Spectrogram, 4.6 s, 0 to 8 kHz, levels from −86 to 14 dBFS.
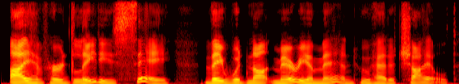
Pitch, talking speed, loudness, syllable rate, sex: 165 Hz, 195 wpm, -22 LUFS, 4.1 syllables/s, female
